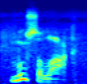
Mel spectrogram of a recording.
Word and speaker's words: Moosilauke: the right track and told me that it's pronounced mount musa lock so not only do i know i'm on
